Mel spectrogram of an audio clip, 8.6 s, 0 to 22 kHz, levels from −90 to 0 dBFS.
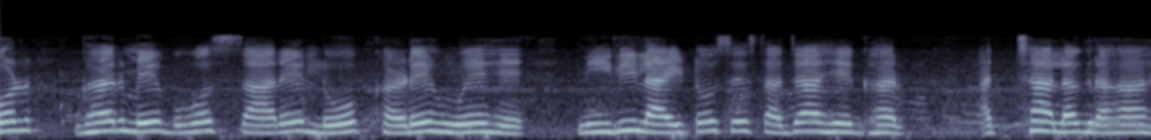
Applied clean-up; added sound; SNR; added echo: none; none; none; none.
